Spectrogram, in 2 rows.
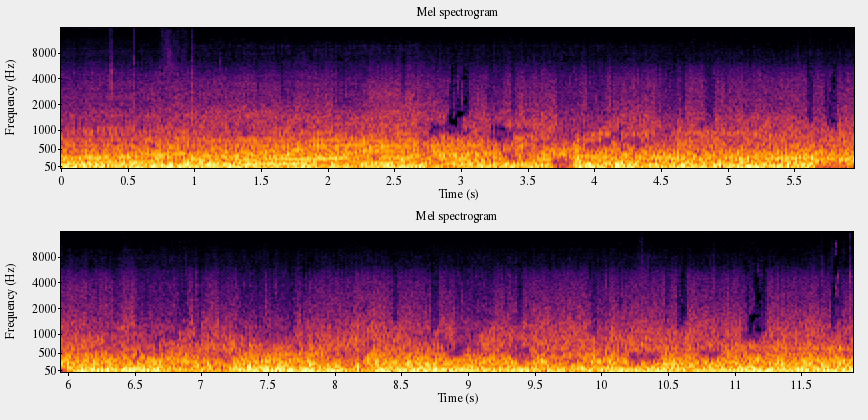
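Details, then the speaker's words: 2010 Dodge Avenger 2.4, about 123,302 miles, road test after front wheel bearing replacement: only even tyre and road rumble at cruising speed, no growl or hum rising with speed; bearing noise gone. "no more noise that's good all I hear now is tire noise to be expected"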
